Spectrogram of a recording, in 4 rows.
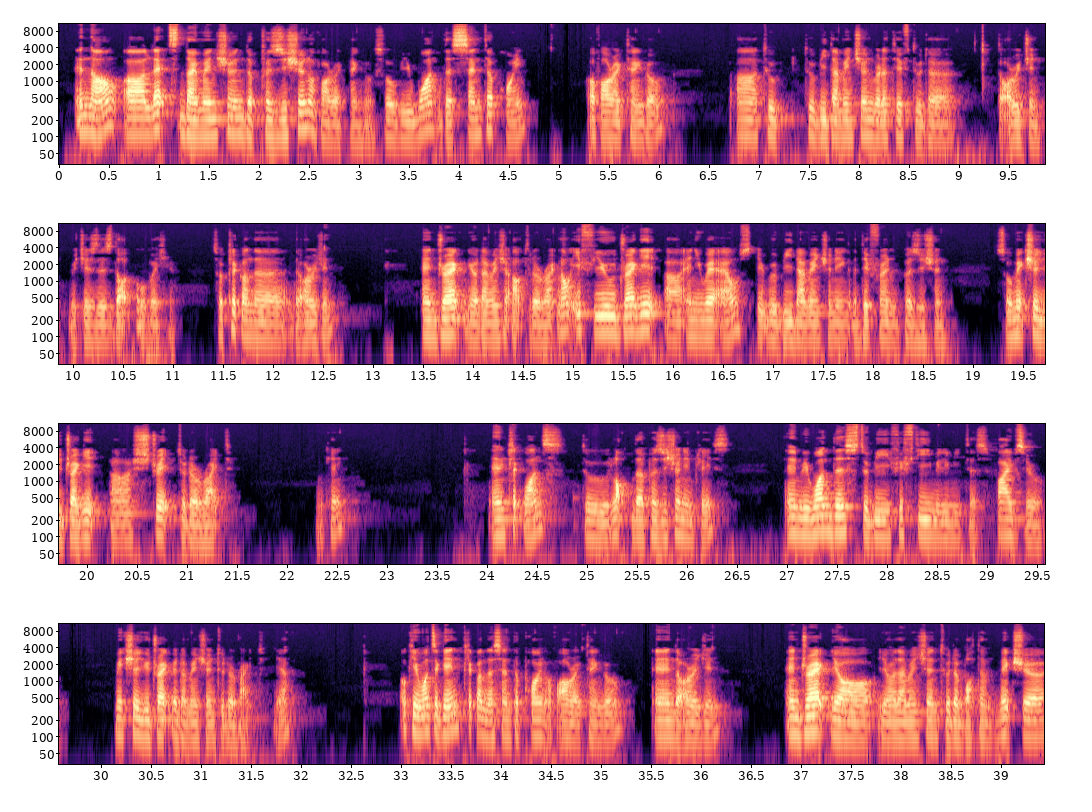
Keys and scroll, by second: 27.6-28.5 typing.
